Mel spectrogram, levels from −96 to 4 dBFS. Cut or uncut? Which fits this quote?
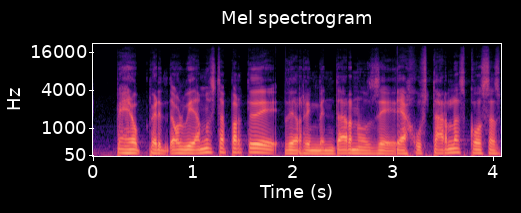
cut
